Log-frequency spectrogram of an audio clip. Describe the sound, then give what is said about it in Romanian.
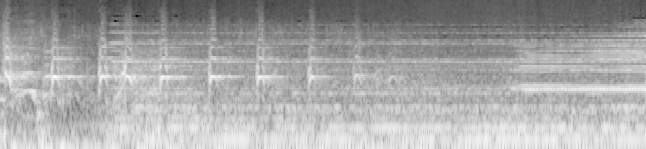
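A dog named Lupu barks, about seven sharp barks in a fairly steady rhythm over a low rumbling background, then gives way to a thin, drawn-out whine. “Și îți spun și dumitale și domnului Toma să țineți taină despre găsirea acestui câine.”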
